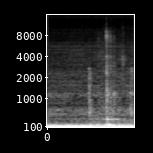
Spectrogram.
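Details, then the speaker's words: Vintage analog photobooth, just off a truck and not yet aligned: single sharp clunk over motor hum as the transmission drive enters its sleeve, which should be silent; misaligned transmission, fix by adjusting the three bolts for height and vertical straightness. "That clunking you hear when this goes into this sleeve, you don't want that. You want that to go in silently so it doesn't bang on it too hard."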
